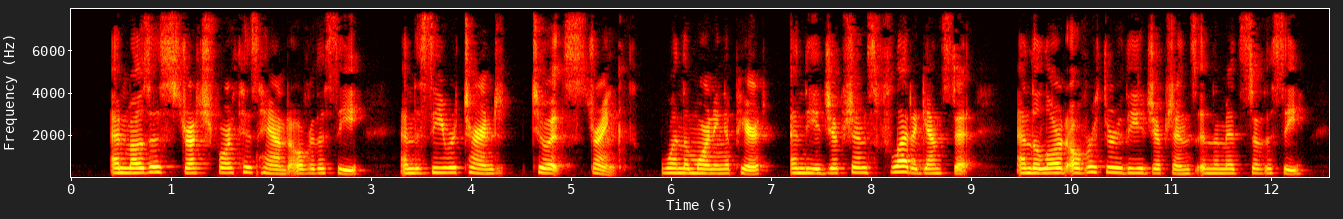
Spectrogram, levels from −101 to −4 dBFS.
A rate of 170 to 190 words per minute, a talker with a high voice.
Yes: average, 180 wpm; high, 215 Hz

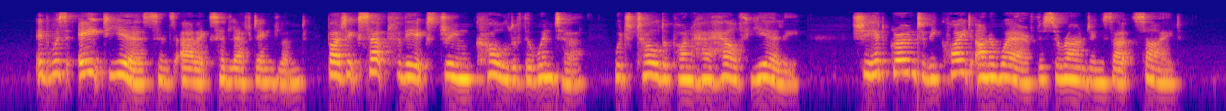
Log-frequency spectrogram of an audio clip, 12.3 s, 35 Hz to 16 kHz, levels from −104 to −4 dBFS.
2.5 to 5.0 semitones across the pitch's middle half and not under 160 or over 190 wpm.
No: wide, 5.4 semitones; average, 170 wpm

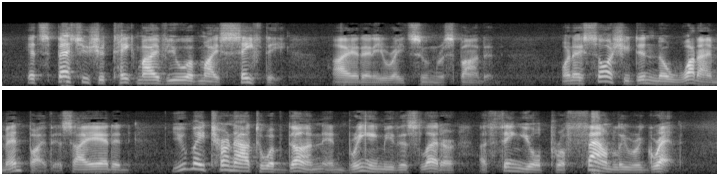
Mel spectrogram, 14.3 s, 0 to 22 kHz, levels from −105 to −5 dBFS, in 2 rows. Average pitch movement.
No: wide, 8.4 semitones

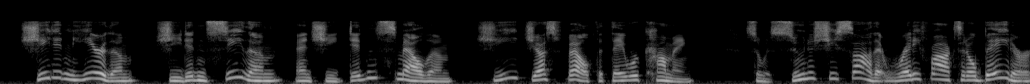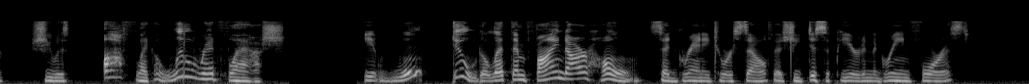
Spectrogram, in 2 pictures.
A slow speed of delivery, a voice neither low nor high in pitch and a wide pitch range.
No: average, 175 wpm; medium, 170 Hz; wide, 6.3 semitones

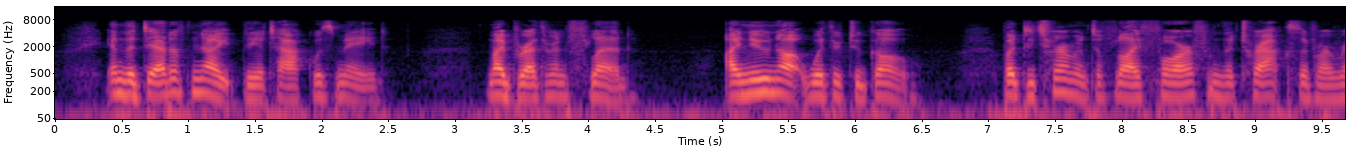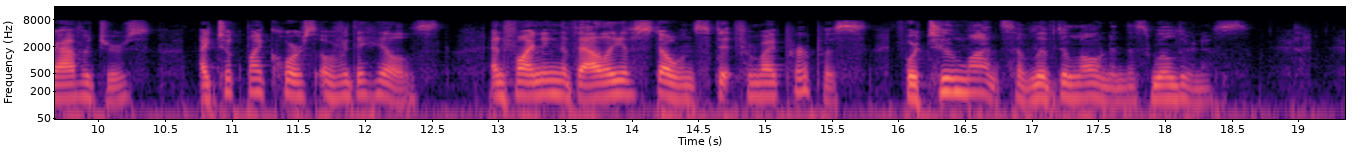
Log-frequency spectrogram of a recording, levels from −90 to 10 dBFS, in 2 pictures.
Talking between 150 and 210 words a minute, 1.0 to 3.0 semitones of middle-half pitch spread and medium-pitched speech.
Yes: average, 170 wpm; average, 2.7 semitones; medium, 150 Hz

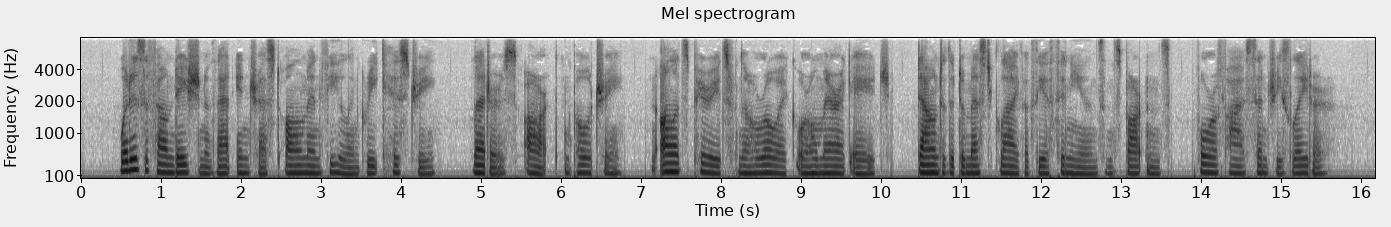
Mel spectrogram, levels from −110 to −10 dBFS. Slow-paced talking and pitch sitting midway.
No: average, 155 wpm; medium, 155 Hz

